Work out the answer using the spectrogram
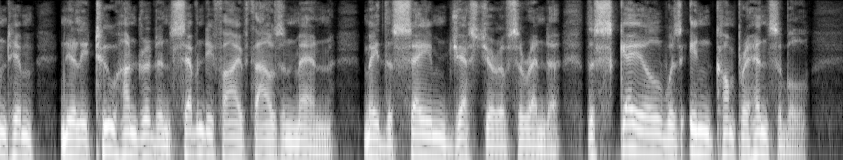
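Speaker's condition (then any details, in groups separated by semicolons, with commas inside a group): No condition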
